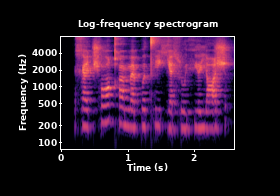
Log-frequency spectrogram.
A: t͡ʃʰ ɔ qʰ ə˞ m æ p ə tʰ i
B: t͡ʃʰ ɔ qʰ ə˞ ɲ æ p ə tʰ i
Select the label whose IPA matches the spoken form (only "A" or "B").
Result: A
